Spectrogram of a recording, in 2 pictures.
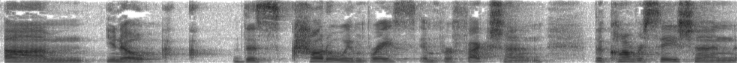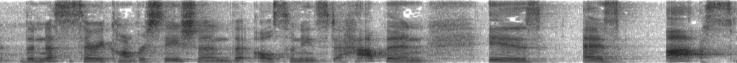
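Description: A middle-aged woman co-hosts a podcast, speaking casually with lots of restarts and fillers. Her voice sits on the low side with a fairly bright tone.

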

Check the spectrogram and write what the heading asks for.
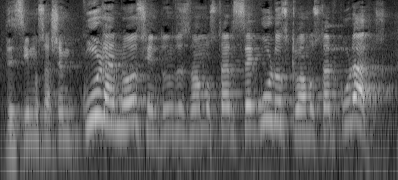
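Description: A man's voice: high voice, lively intonation, fast talker. A man teaching a religious lesson on prayer, posing questions and answering them himself. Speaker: Torah teacher.

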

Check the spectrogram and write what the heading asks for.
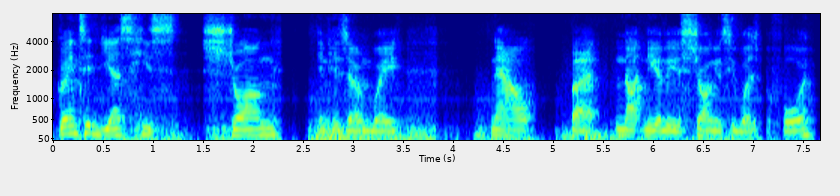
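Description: A man's voice: medium pitch, steady tone, slow, noisy background. A man hosting a casual gaming podcast with playful, joking banter. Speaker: podcast host.

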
